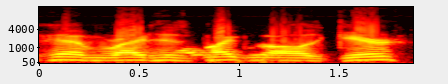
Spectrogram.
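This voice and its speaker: A man's voice: mid-range voice, flat delivery, brisk, sharp tone, clear, resonant tone, no room sound, rough recording. A man giving casual, conversational commentary on what he is watching.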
